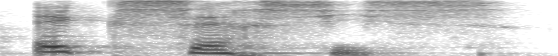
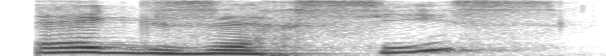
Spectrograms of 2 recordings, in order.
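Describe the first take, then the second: First: The x is voiceless, sounding like ks. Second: The x is voiced, sounding like gz. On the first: The speaker calls it wrong. "et pas exercice" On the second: The speaker calls it right. "Exercice et pas exercice"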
